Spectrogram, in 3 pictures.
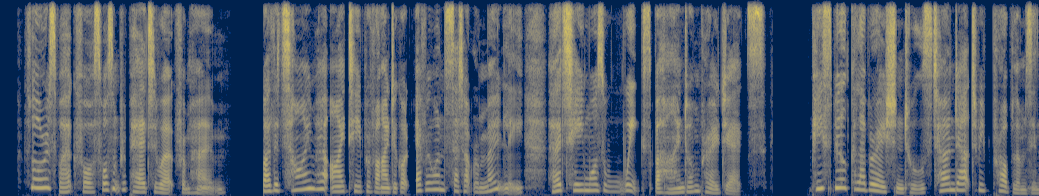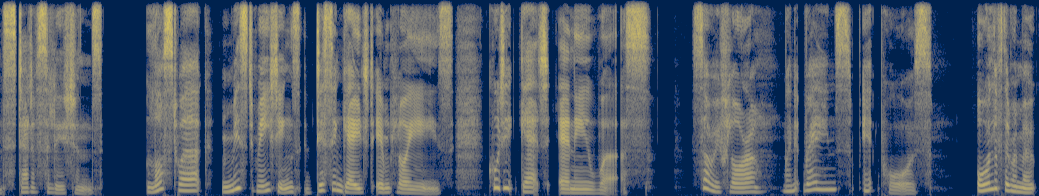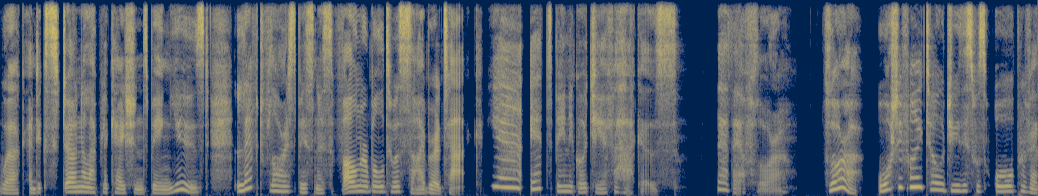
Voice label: comedic british animation

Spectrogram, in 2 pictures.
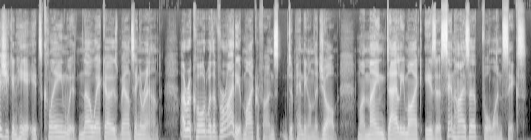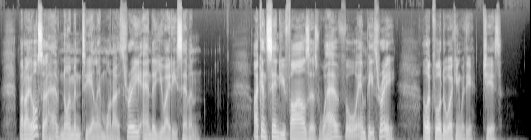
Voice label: studio

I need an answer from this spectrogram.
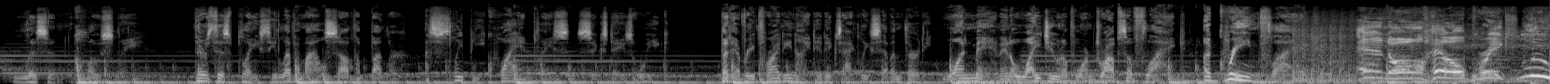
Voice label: speedway spot

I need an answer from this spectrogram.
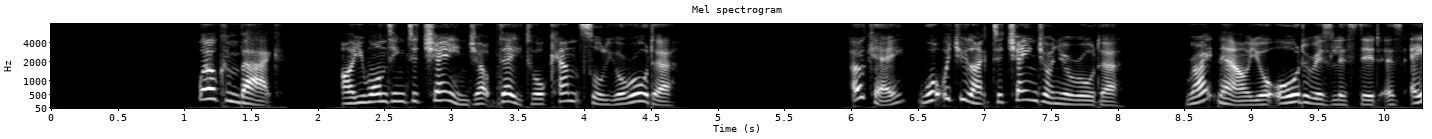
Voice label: Alexa type

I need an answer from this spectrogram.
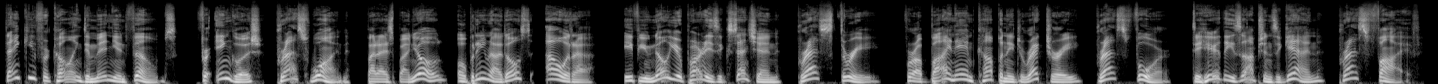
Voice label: IVR

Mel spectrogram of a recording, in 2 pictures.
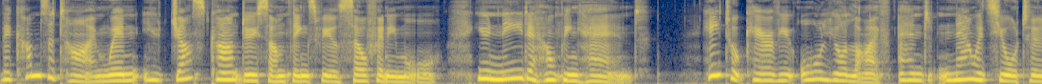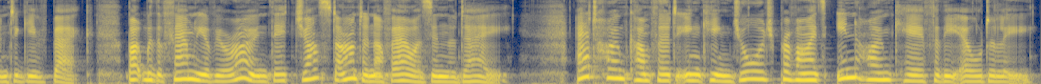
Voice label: Caring

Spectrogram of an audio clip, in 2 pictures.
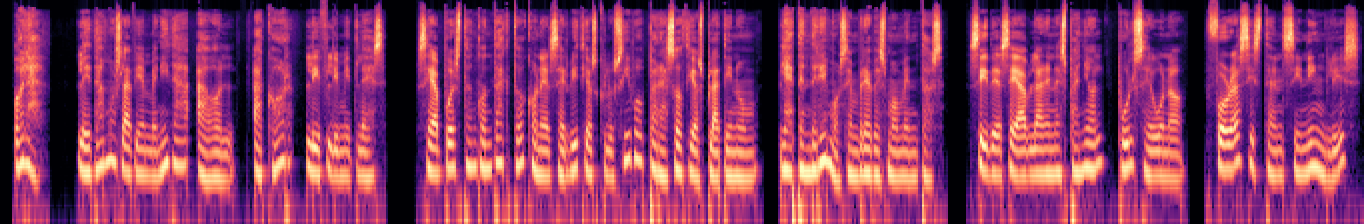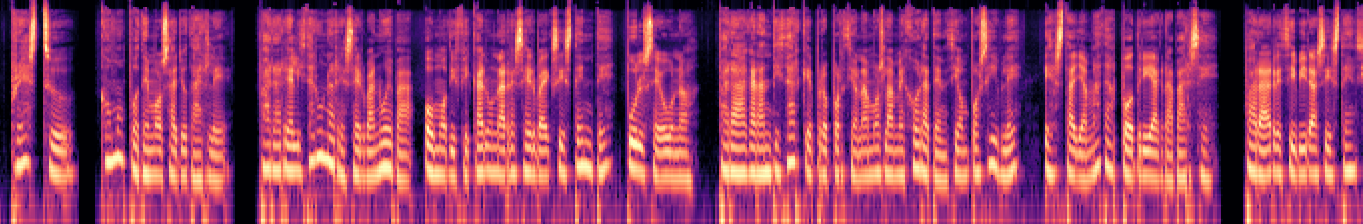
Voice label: Female Spanish ivr

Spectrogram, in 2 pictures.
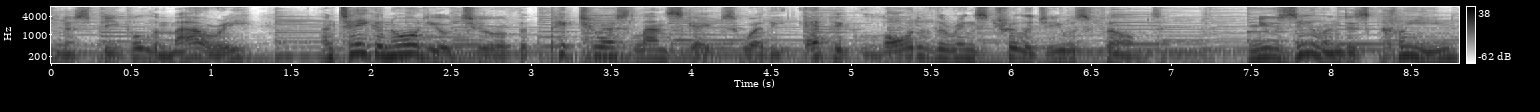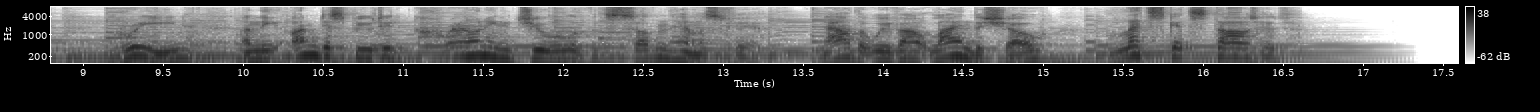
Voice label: Travel Podcast

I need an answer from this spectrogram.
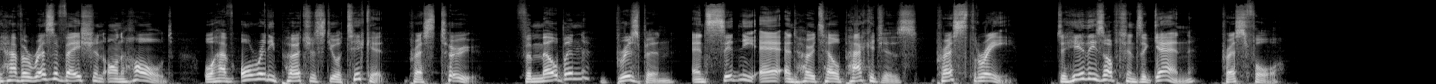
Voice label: Travel Company Phone System

